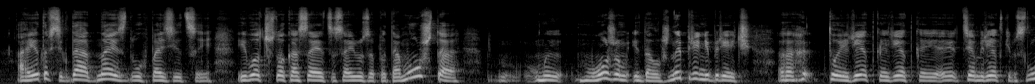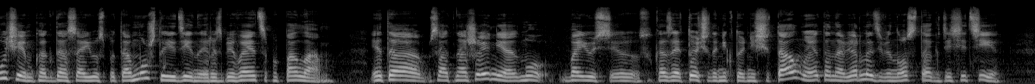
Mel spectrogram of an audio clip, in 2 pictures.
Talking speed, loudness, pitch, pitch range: 135 wpm, -25 LUFS, 185 Hz, 175-205 Hz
